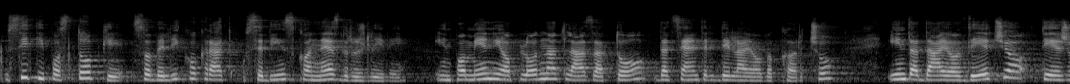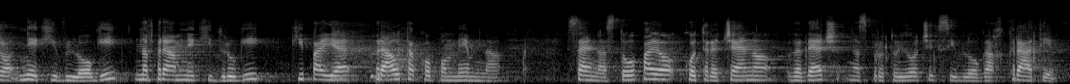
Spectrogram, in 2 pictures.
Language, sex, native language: Slovenian, female, Slovenian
